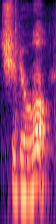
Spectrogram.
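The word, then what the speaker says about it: 修行: 보게 되면은 지금 어떤 한자가 들어가 있냐면 N3에서도 나오고 N2에서 나오는데, 이 닦을수, 요거는 원래 음은 슈, 장음으로 읽어야 돼요. 장음으로 읽어야 되는데, 여기만 유일하게 슈라고 읽게 되죠. 수행에서만 슈라고 읽어요. 단음으로 읽어요.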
